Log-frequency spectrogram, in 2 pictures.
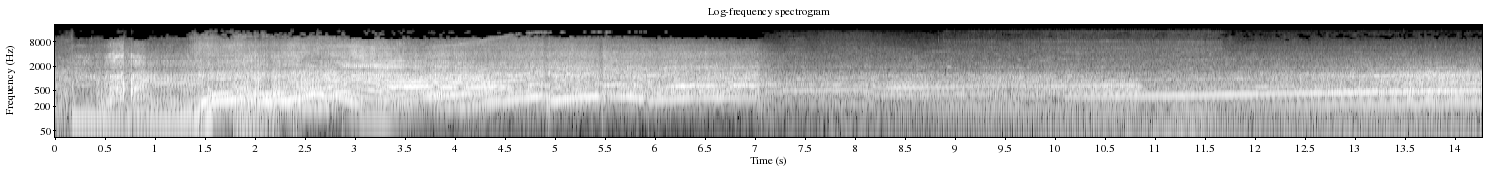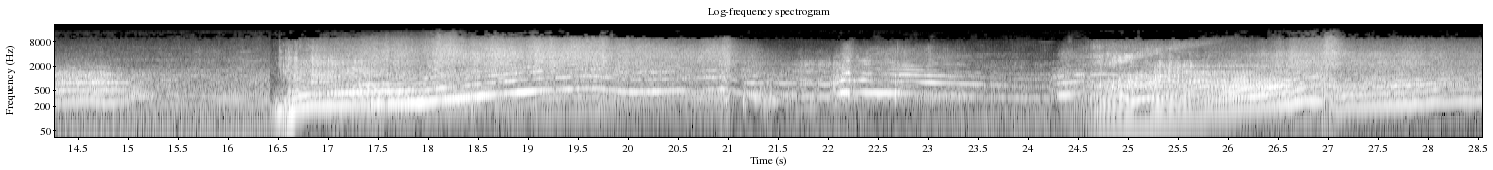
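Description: Supercar engines accelerating hard through the gears. The pitch climbs and then drops back at each upshift, over several separate runs, with a sudden loud start about two thirds of the way in.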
